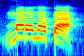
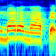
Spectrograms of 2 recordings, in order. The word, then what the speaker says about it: Maranata: dizemos Nossa católicos ou Maranata com a tônica da penúltima sílaba como dizem nossos irmãos separados os evangélicos ou protestantes não importa pronúncia o significado é o mesmo vinde Senhor Jesus vem senhor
